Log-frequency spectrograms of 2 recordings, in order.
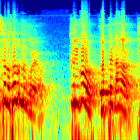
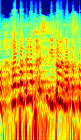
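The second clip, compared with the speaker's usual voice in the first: high, thrilled report to a parent, retold; overwhelmed with joy; 6 semitones higher, 4 dB louder than usual. Child proudly telling dad a test score, overjoyed. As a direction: gush it a little, voice lifted high. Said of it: "제가 너무 감격에".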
